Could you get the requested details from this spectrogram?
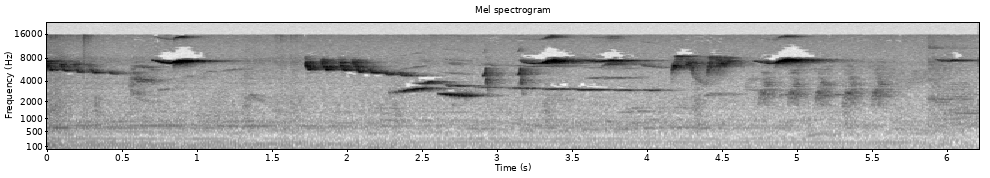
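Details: Mangrove whistler from the mangroves, its song a long, clear whistle gliding downward in the middle, surrounded by sharp, very high chirps and short squeaky notes repeated irregularly.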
